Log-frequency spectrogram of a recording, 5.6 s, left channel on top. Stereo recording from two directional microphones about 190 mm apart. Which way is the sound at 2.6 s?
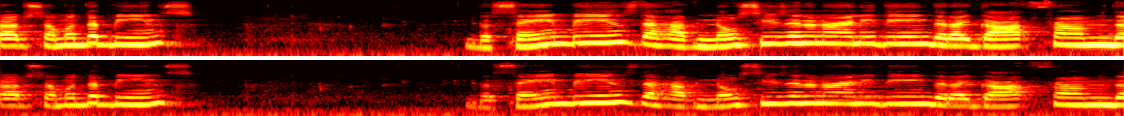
65° left (ahead or behind).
